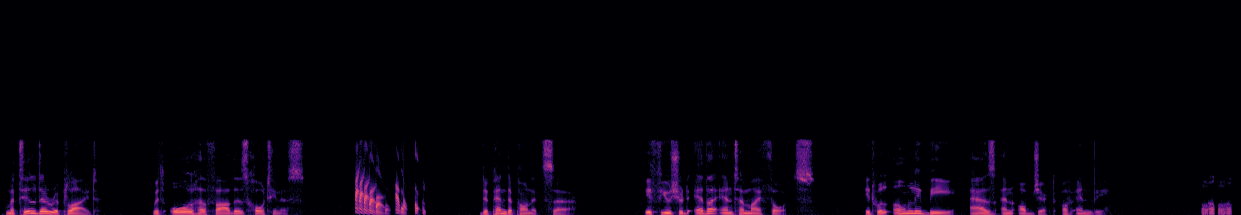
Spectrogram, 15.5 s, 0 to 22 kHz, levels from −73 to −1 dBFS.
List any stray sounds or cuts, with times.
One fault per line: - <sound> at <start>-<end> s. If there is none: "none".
- chirp at 4.4-5.3 s
- laugh at 15.0-15.4 s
